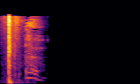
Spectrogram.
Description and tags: Sharp Impact Man OS
Impact Male Voice
Impact, Voice, Male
